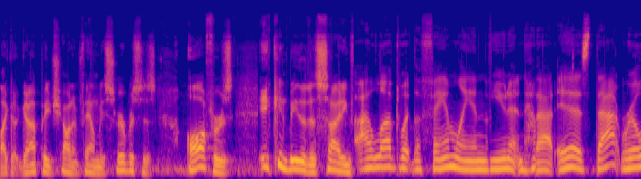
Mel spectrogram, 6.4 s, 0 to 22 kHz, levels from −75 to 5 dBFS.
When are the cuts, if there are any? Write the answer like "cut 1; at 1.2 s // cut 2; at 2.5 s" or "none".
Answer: cut 1; at 3.5 s // cut 2; at 4.1 s // cut 3; at 4.9 s // cut 4; at 5.3 s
